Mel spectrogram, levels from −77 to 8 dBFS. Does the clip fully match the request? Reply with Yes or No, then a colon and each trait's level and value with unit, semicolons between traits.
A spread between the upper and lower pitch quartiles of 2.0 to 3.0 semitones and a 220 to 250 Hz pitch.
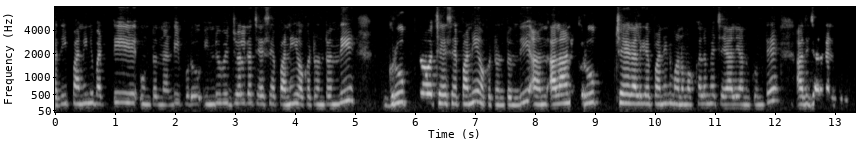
Yes: narrow, 2.6 semitones; high, 240 Hz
